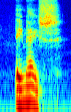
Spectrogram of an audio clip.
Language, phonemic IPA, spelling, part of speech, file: Dutch, /ˌeːˈneː.ɪs/, Aeneis, proper noun, Nl-Aeneis.ogg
